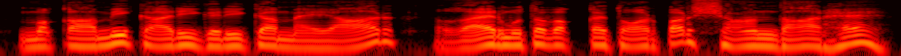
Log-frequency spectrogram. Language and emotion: Urdu, surprised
